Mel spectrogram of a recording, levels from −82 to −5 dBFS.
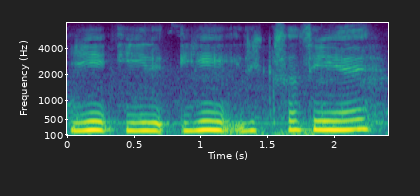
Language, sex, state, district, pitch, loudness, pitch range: Hindi, female, Uttar Pradesh, Shamli, 220 Hz, -12 LUFS, 210-230 Hz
